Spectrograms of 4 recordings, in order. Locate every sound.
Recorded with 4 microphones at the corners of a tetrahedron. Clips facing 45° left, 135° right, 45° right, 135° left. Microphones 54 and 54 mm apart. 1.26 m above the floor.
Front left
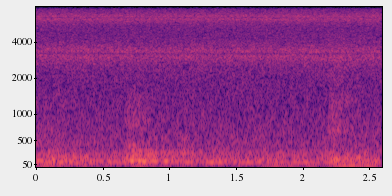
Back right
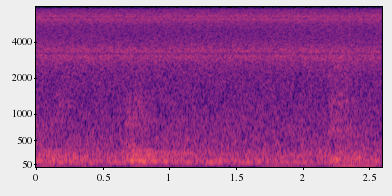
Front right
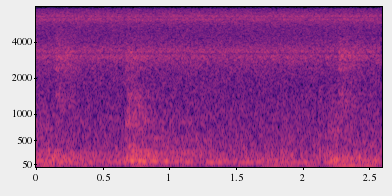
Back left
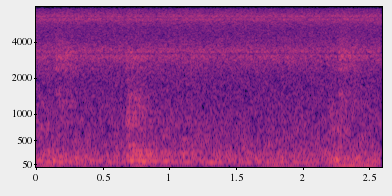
Only background noise.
